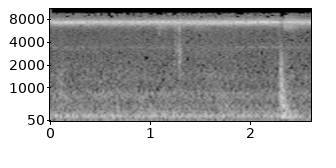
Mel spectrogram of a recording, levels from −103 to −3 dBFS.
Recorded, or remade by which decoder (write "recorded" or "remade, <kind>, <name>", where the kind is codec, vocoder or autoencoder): recorded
